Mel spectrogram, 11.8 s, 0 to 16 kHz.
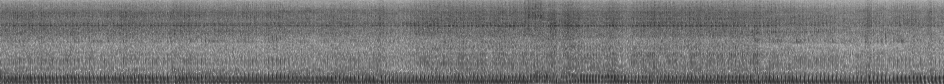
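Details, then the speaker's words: Apollo 250cc Chinese dirt bike after fixing no spark and a dead starter button: steady single-cylinder putter holding an even beat with no misses or knocks; starts right up and runs cleanly. "It's running good. Starts right up."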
